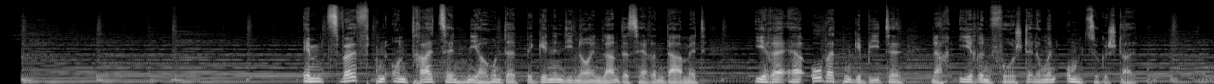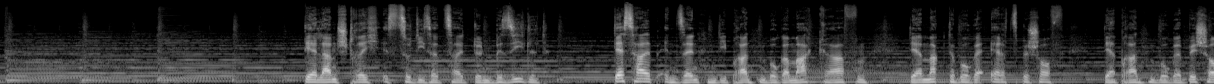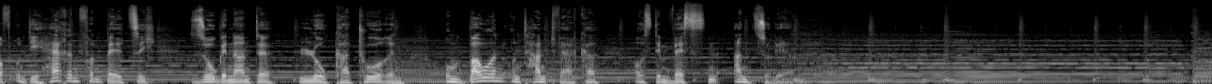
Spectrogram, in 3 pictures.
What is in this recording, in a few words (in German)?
Historische Doku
